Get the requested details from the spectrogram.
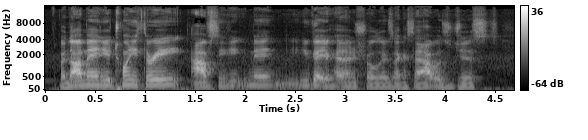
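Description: With audible room echo in the space, a man speaks at a moderate pace. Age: 20s. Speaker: podcast host. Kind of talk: casual interview chat.

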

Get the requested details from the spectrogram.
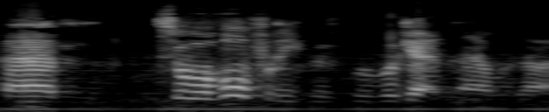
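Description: Noticeable background noise runs beneath a man speaking with a British accent. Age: 30s. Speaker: wrestling gaming venue founder. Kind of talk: casual chat. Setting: online call.

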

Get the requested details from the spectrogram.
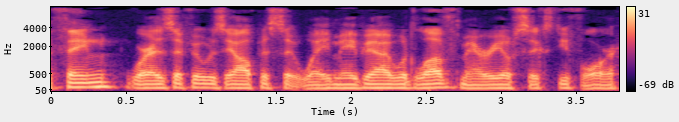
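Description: This man speaks with fairly even intonation. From Canada. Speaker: podcast co-host. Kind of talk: casual chat.

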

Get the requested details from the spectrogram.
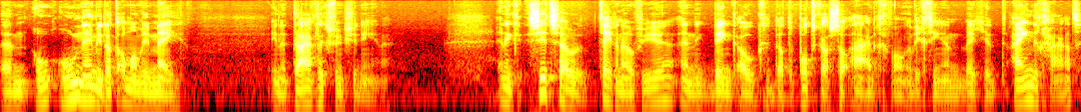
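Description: The speech moves at a moderate pace with vocal fry. Its pitch varies in an ordinary way. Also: man, very deep, low pitch for a man. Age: middle-aged. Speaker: podcast host and psychiatric nurse. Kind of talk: interview conversation. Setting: on location at an institution.

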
